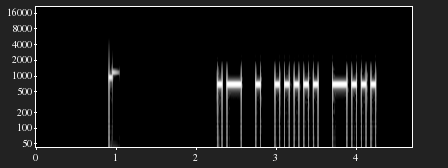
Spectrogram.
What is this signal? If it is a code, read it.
Morse code, heard as a keyed tone, about 20 wpm, 700 Hz. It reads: AE5B
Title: NA SOTA Chaser Callsigns 20wpm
